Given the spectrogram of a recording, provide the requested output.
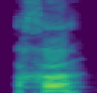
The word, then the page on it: axáa: apatani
